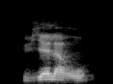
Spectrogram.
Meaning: hurdy-gurdy (stringed instrument)
- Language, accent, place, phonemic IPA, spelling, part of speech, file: French, France, Lyon, /vjɛl a ʁu/, vielle à roue, noun, LL-Q150 (fra)-vielle à roue.wav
